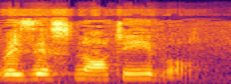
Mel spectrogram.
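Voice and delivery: ordinary talk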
